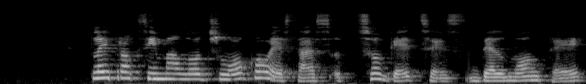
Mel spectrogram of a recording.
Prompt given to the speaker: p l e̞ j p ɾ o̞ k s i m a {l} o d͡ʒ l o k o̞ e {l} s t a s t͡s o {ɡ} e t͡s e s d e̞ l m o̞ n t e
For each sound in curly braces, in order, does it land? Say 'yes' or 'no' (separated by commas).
yes, no, yes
